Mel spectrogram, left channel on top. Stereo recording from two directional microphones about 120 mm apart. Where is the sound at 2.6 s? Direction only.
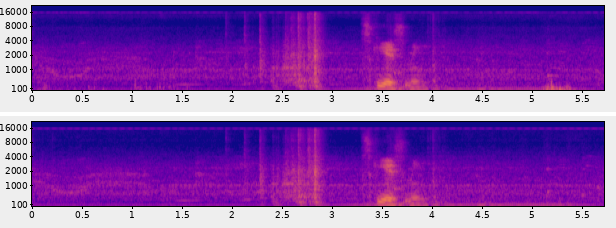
15° left (ahead or behind).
